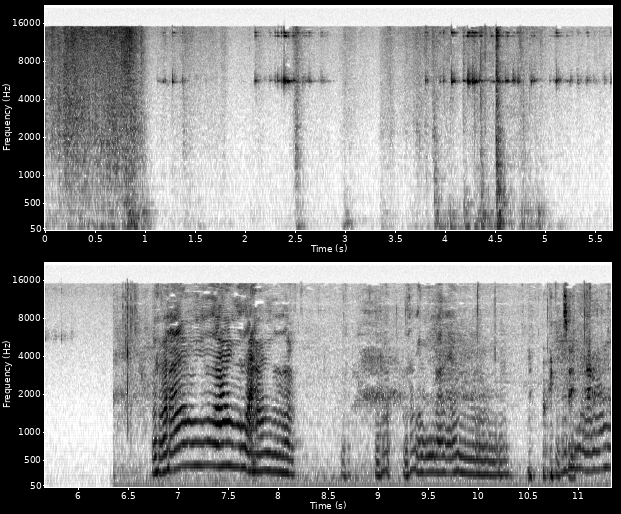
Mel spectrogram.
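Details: Cat caterwauling indoors. About six seconds of handling and rustling noises come first, then a run of long, drawn-out yowls that waver up and down in pitch, several in close succession with short gaps.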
